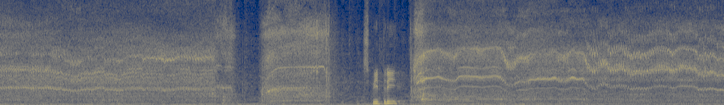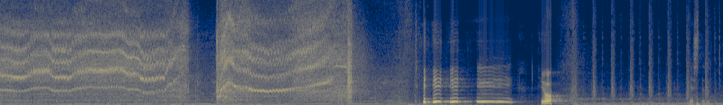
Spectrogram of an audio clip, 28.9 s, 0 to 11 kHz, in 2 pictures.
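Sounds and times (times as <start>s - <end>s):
drill boring into wood: 0.0s - 7.2s, 8.2s - 21.9s
background music: 0.0s - 24.7s, 25.3s - 28.9s.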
